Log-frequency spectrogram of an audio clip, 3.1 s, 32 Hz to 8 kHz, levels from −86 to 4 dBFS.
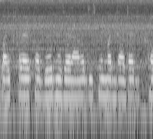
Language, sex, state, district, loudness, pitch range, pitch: Hindi, male, Chhattisgarh, Raipur, -15 LUFS, 170-175 Hz, 170 Hz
